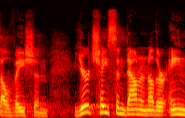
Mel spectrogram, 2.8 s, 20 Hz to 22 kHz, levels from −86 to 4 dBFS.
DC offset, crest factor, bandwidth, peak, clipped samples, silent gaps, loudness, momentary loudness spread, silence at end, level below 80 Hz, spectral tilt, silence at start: under 0.1%; 18 dB; 16 kHz; -6 dBFS; under 0.1%; none; -25 LUFS; 12 LU; 0 s; -68 dBFS; -4.5 dB/octave; 0 s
